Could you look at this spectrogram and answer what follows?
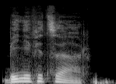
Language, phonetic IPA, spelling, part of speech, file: Russian, [bʲɪnʲɪfʲɪt͡sɨˈar], бенефициар, noun, Ru-бенефициар.ogg
- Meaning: beneficiary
